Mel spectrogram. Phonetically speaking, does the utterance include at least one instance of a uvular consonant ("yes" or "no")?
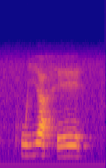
no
